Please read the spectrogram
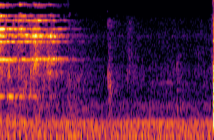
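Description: A single metallic clang, like a tool striking a steel wheelbarrow or mixing tub, that rings out with several bell-like tones and fades within about a second. A steady low hum runs underneath.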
